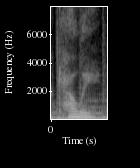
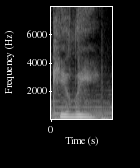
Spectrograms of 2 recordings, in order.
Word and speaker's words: Keely: A couple times more and I realized she was calling my daughter Kelly. My daughter's name is Keely, pronounced Keely.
